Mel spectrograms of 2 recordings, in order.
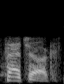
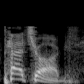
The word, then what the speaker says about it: Patchogue: It's Patchogue. – Patchogue. Thank you.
